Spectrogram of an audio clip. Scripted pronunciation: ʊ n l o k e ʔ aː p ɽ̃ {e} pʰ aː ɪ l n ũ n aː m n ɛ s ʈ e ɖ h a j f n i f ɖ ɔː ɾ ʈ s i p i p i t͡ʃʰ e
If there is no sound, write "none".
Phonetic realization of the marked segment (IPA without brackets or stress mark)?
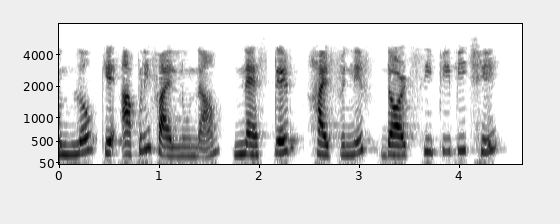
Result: i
